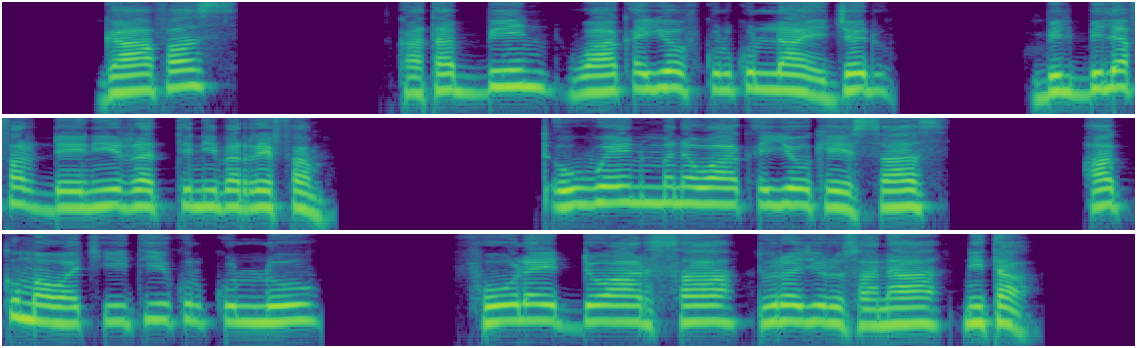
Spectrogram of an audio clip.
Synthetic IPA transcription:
ɡaːfɐs | kɐt̪ɐbːiːnwaːkʼɐjːo̞ːfkʼʊlkʼʊlːaːʔɛd͡ʒɛᶑʊ | bɪlbɪlɐfɐɾd̪e̞ːniːrːɐt̪ːɪnɪbɐrːe̞ːfːɐmɐ | t̪ʼʊwːe̞ːnmɐnɐwaːkʼɐjːo̞ːke̞ːsːaːs | ʔɐkːʊmɐwɐt͡ʃʼiːt̪iːkʼʊlkʼʊlːuː | fuːlɐɪd̪ːoːaːɾsaːd̪̥ʊɾɐd͡ʒɪɾʊsɐnaːnɪt̪ɐʔɐ

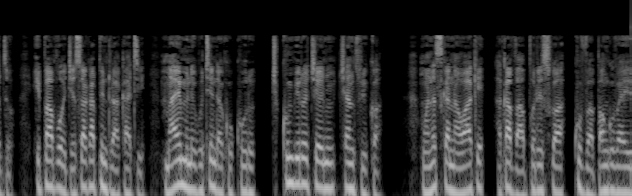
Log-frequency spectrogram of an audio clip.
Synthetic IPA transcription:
o | ipap̬o̞d͡ʒe̞suakapinduraːkaːti | maimune̞k̬ute̞ndakukʰuːɾu | t͡ʃi̥kumbiɾo̞t͡ʃe̞ɲut͡ʃanzwiːkwa | mwanasi̥kanawake̞ | akab͡vaːpuɾeswakub͡vapaŋɡuʋaijo

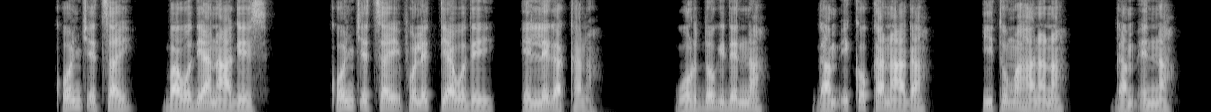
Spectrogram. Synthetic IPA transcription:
kʼɔnt͡ʃʼːɛt͡sːɐj | bɐwɔd̪ɪjaːnaːɡe̞ːs | kʼɔnt͡ʃʼːɛt͡sːɐjpɔlɛt̪ːɪjaːwɔd̪ɛj | ɛlːɛɡɐkːɐnɐ̰ | wɔɾd̪ɔɡɪd̪ɛnːɐ | ɡɐmʔɪkːɔkːɐnaːɡɐ | ʔɪt̪ʊmɐɦɐnɐnɐ | ɡɐmʔɛnːɐ

